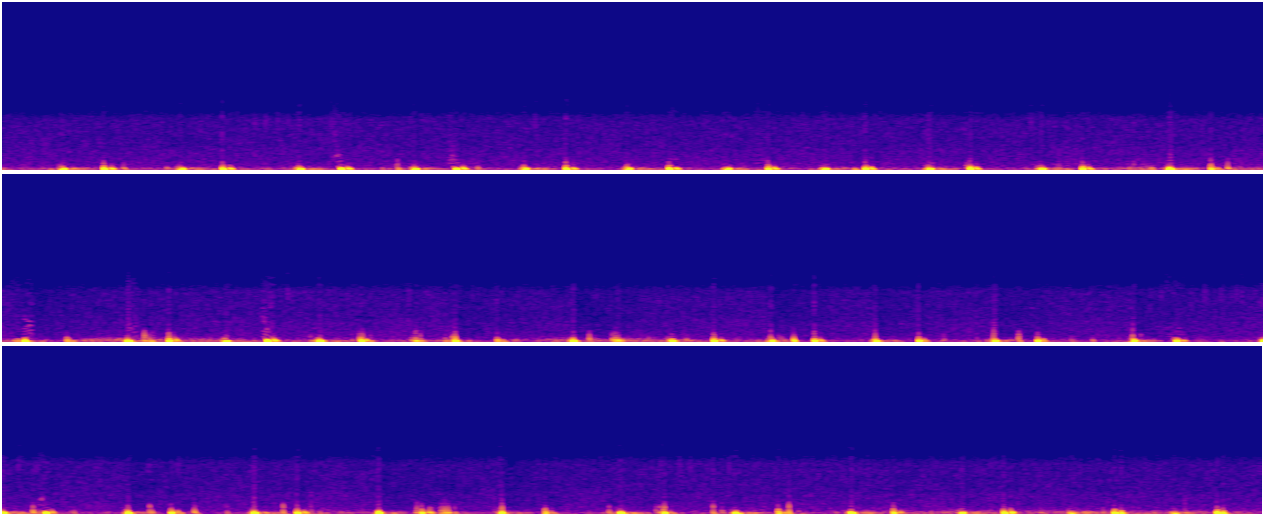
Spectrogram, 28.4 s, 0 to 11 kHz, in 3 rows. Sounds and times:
Heart sounds, heartbeat: 0:00.4 - 0:28.2.

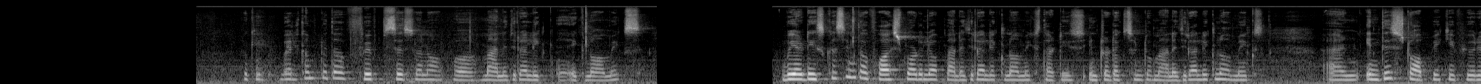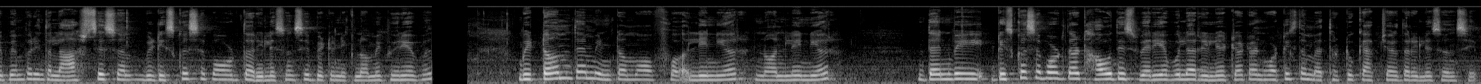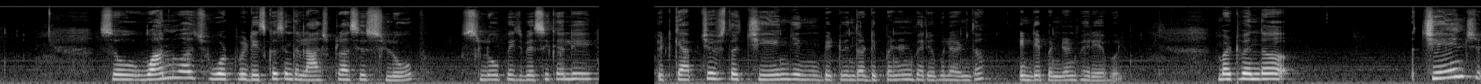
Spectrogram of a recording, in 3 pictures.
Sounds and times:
Speech: 0:02.4 - 0:06.6, 0:07.8 - 0:12.6, 0:13.2 - 0:19.2, 0:20.0 - 0:23.2, 0:24.0 - 0:29.6, 0:30.6 - 0:35.6, 0:36.2 - 0:40.9, 0:41.8 - 0:42.6, 0:43.8 - 0:44.4.

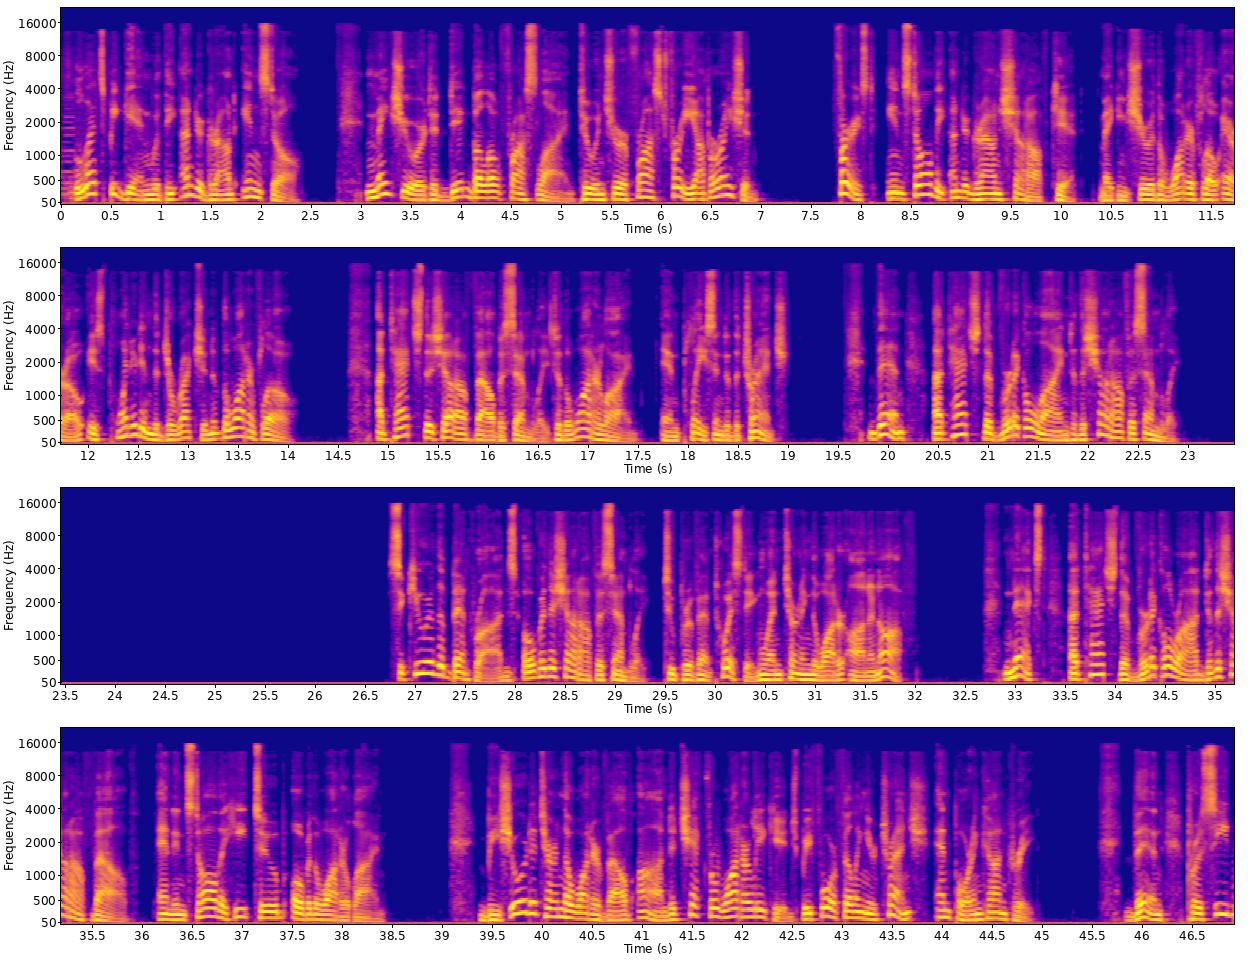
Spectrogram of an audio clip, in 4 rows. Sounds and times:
Speech: 0:00.0 - 0:02.4, 0:03.0 - 0:07.0, 0:07.8 - 0:14.1, 0:14.8 - 0:19.1, 0:19.7 - 0:23.0, 0:26.8 - 0:32.0, 0:32.8 - 0:38.5, 0:39.4 - 0:45.0, 0:45.8 - 0:46.9.

